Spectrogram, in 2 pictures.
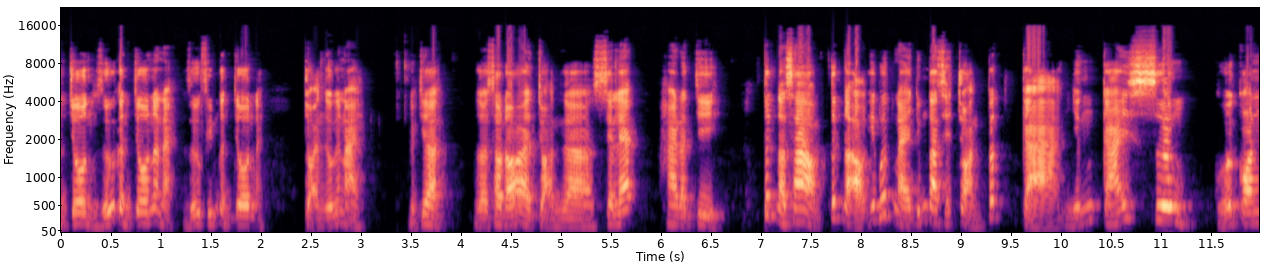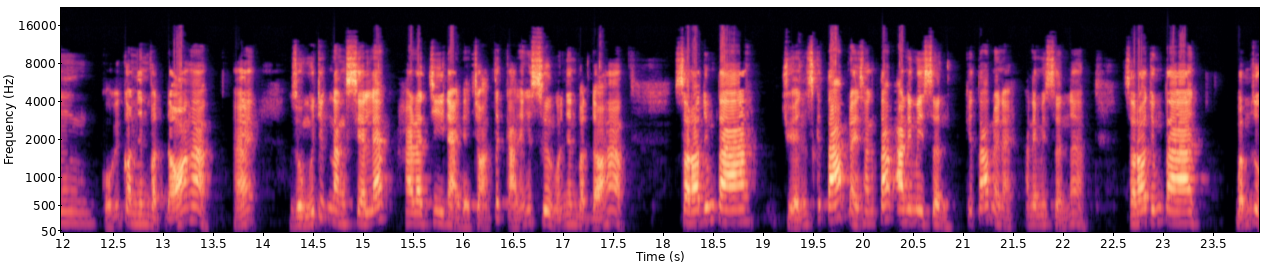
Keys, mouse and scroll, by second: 2.6 ctrl+click, 5.4 click, 6.3 click, 15.1 click, 17.2 click, 20.7 click.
